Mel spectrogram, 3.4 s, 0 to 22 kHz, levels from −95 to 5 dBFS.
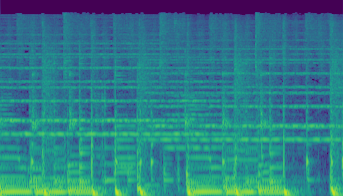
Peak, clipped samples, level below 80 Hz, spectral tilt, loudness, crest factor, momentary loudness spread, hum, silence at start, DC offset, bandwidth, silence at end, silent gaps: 0 dBFS; under 0.1%; -20 dBFS; -5.5 dB/octave; -16 LUFS; 14 dB; 3 LU; none; 0 s; under 0.1%; 17 kHz; 0 s; none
